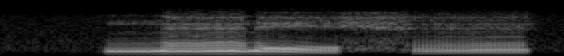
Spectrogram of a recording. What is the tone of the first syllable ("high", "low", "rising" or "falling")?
high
